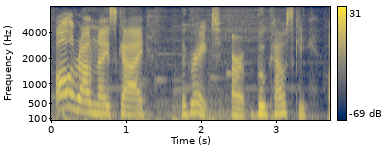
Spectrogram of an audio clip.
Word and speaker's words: Bukowski: Yeah, you've been calling me Bowski. Buowski. Bukowski.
